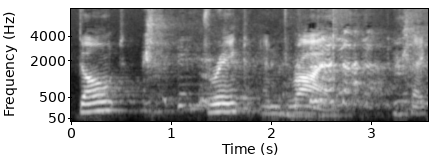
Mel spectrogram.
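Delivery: loud, slow, each word pressed down; a firm public-service warning, slow and loud; earnest warning. Real, not acted. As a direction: lay down the law to the viewers. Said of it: "If you're watching this video".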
